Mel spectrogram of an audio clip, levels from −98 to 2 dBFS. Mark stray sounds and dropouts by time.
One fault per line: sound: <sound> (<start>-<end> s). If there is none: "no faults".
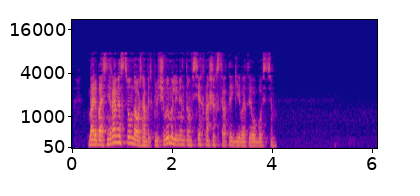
no faults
